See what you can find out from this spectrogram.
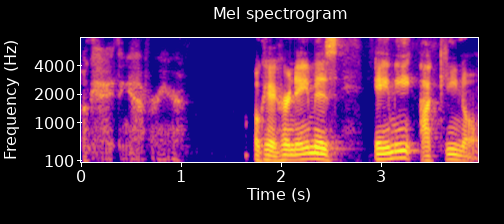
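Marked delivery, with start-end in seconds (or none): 2.0-4.0 Cuban Spanish pronunciation, slower. Looking up the actress who plays the therapist, cuban spanish pronunciation. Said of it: "I'm saying that like my Cuban".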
